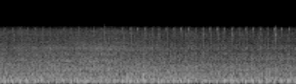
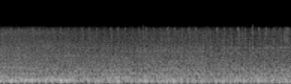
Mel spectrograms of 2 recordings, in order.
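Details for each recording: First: Honda Revo Fit after cam chain replacement, first start: small single idling with light quick "itik itik" ticking because the new cam chain tensioner hasn't filled with oil yet. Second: Honda Revo Fit motorcycle idling after cam chain replacement: a steady, even, smooth idle with no standout tick or knock. The tick heard at first start had become smooth.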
